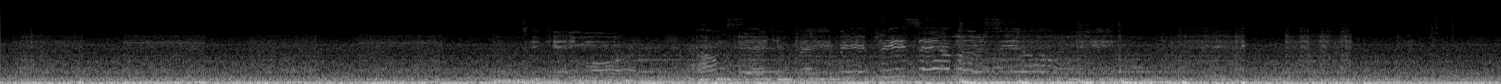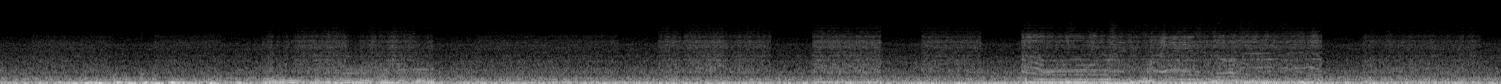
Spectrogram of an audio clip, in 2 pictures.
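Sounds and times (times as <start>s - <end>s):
car driving interior rumble: 0.0s - 30.0s.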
